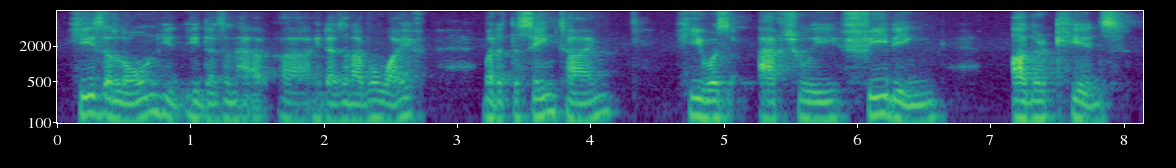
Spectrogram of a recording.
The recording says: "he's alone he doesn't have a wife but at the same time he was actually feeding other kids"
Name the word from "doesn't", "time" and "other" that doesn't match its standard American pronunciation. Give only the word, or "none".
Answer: none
